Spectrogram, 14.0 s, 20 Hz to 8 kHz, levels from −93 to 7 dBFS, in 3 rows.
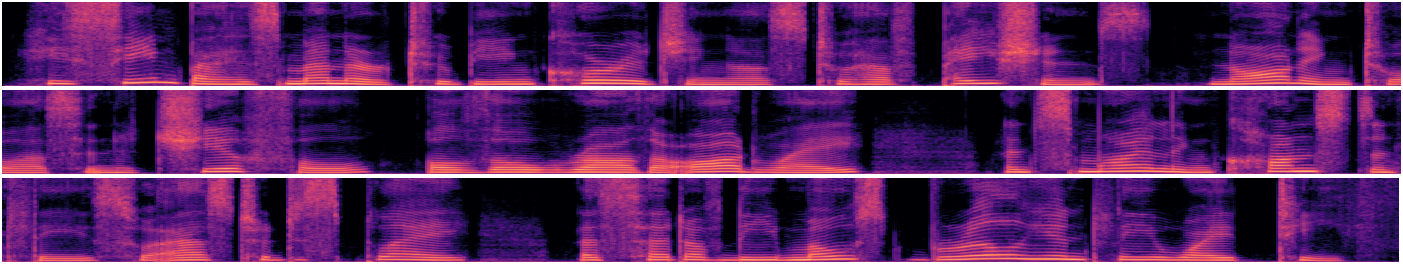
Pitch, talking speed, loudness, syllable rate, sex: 240 Hz, 160 wpm, -17 LUFS, 4.3 syllables/s, female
